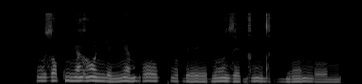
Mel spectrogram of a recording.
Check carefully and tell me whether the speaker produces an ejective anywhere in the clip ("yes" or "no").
no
